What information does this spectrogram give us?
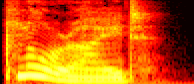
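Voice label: "chloride", English, British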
